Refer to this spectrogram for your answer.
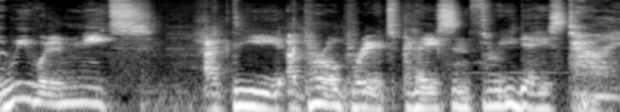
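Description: A put-on character voice at a very slow pace and very even loudness, with clear background noise. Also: man. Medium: actual play. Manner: menacing, interrogating.

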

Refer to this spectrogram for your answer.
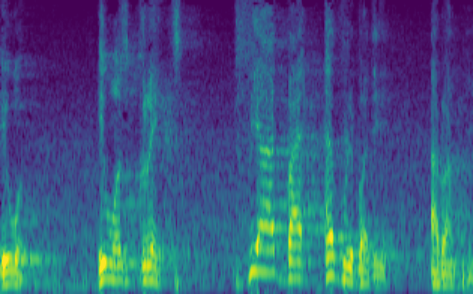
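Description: The pitch swings very widely. There is light background noise and audible room echo. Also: man. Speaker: cleric preaching. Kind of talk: sermon. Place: church. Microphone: handheld.

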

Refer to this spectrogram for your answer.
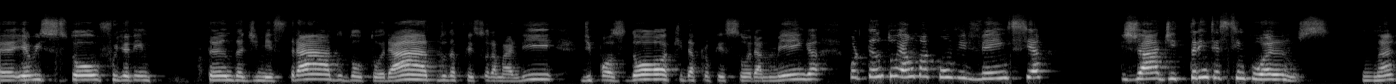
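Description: A woman at a very slow pace, with very wide pitch swings, over a quiet background. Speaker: panelist. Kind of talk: panel talk, personal testimony. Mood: warm, reminiscing. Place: home room. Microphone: video call.

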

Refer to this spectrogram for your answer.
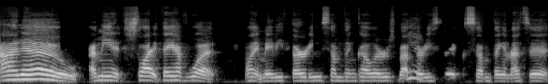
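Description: A woman speaks with a Southern US accent. Her pitch sits fairly low. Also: ordinary pitch variation, moderate pace. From US South. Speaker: YouTube coloring channel host. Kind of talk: casual chat. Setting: video call. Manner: animated.

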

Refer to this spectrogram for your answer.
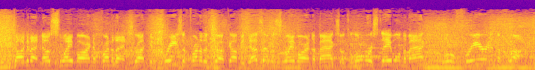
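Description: Over clear background music, the speech runs very fast with hardly any pauses and ordinary pitch variation in a dry sound with no echo. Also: man, high pitch for a man. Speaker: color commentator. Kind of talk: live TV sports color commentary; sports commentary. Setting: broadcast booth in a stadium. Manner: explanatory, technical. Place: stadium. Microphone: headset.

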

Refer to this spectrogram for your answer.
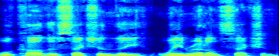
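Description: Ordinary pitch variation shapes a man's speech, with the background quiet. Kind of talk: fervent prayer, spoken to God. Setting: online video, evening. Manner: earnest, reverent, heartfelt, slow and pausing; warm, pastoral, hesitant with filler words. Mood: earnest, compassionate. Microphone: phone near.

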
